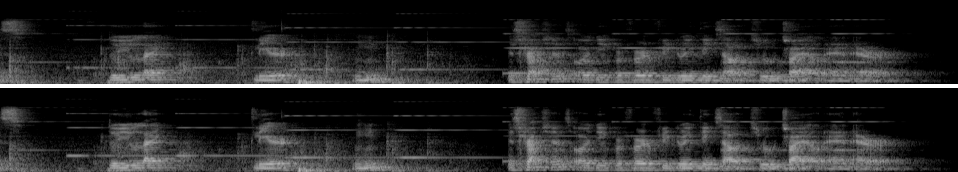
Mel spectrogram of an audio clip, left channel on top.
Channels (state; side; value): normal; both; correlation 0.69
